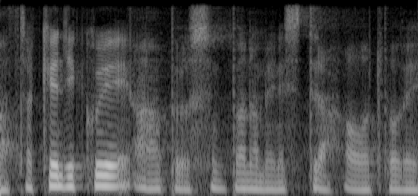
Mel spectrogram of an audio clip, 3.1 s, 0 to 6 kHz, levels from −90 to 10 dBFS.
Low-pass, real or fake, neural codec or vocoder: 5.4 kHz; fake; codec, 16 kHz, 0.8 kbps, ZipCodec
